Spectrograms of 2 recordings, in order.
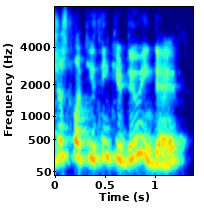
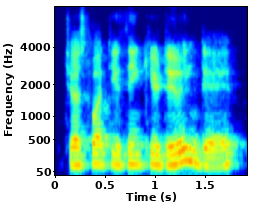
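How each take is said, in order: First: It is said in the speaker's ordinary voice. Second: It is said in a put-on computer character voice.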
